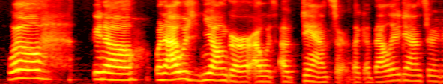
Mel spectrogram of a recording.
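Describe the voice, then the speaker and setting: This woman talks at a medium pitch with a slight Laotian accent. Her intonation is lively, her loudness swings widely, and the background is quiet. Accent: slight Laotian touch. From Southern California. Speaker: model and fashion stylist. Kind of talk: casual interview chat.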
